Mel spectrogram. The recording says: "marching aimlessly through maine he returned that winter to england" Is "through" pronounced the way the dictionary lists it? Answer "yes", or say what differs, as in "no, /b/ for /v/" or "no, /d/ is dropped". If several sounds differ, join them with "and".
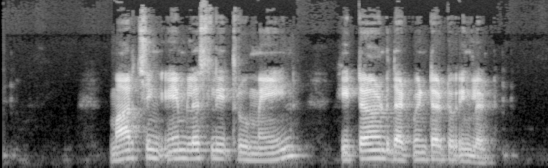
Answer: no, /t/ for /θ/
